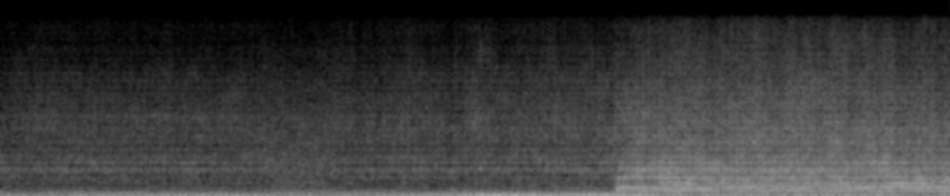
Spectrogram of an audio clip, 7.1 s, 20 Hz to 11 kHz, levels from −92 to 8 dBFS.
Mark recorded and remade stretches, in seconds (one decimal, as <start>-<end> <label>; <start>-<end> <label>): 0.0-2.0 remade; 2.0-2.5 recorded; 2.5-7.1 remade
